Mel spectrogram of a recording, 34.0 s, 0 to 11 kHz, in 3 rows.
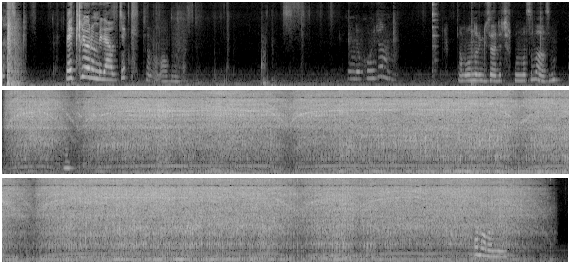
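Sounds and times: stick blender motor humming: 11.4 - 33.8.

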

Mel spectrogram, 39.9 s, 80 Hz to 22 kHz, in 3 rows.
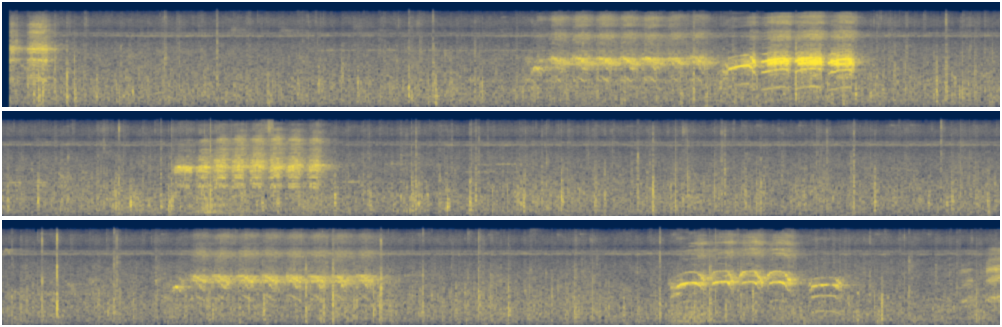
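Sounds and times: birds screeching loudly: 0.1 - 0.8, 35.6 - 37.9.

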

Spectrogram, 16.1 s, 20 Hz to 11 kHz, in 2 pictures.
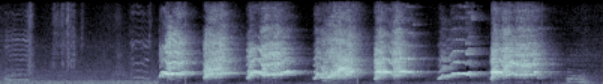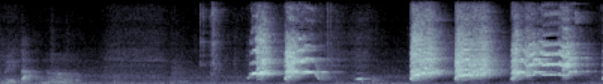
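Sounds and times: dog yelping: 0.0 - 0.6, 1.7 - 7.6, 11.3 - 16.0.

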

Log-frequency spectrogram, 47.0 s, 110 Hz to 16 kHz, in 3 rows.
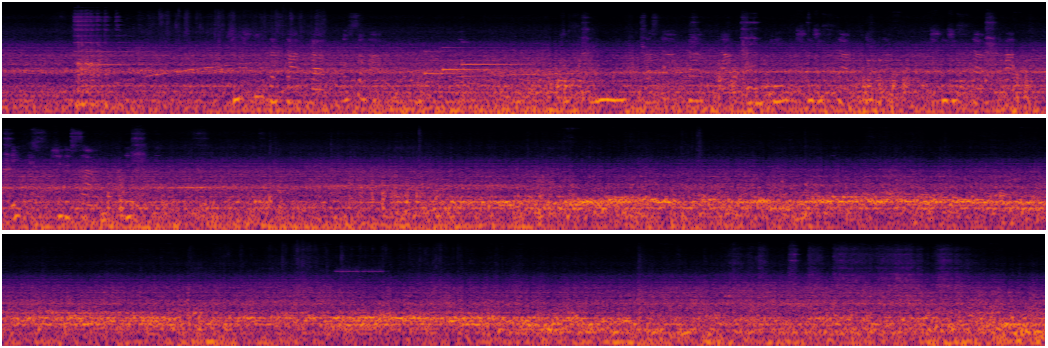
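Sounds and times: tram wheels rumbling on rails: 0.0 - 46.9
brief high tone: 1.1 - 2.1, 6.4 - 8.0.

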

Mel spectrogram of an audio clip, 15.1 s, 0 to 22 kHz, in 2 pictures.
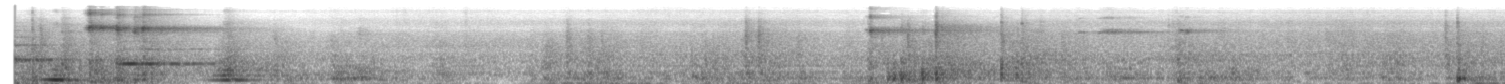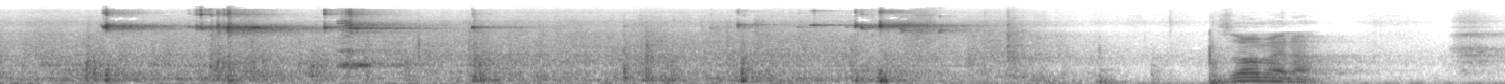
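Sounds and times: high squeaks: 0.1 - 1.5, 8.0 - 10.4, 11.0 - 12.6
metal roller shutter rattling: 0.1 - 13.0.

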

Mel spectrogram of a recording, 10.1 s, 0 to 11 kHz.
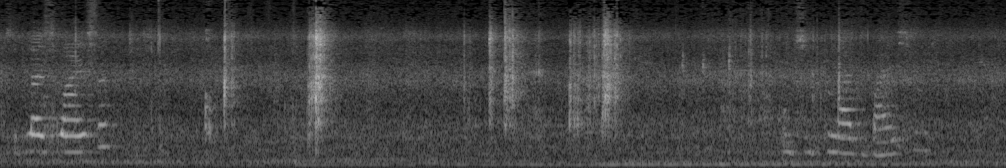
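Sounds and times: plastic toys clattering: 2.1 - 3.5, 4.6 - 6.4, 7.3 - 8.7.

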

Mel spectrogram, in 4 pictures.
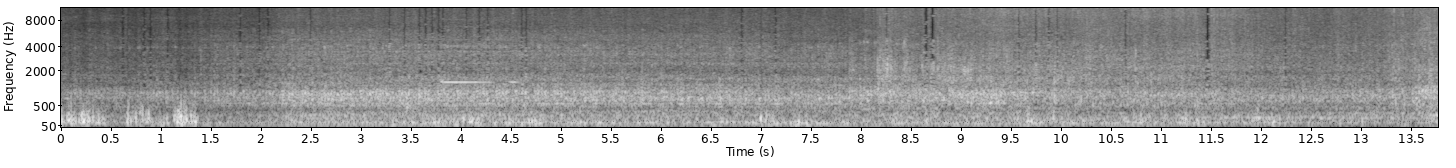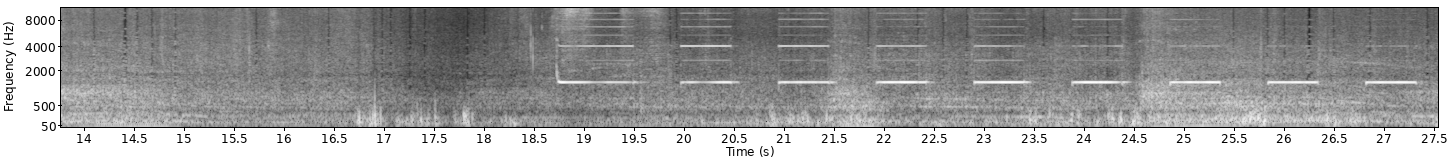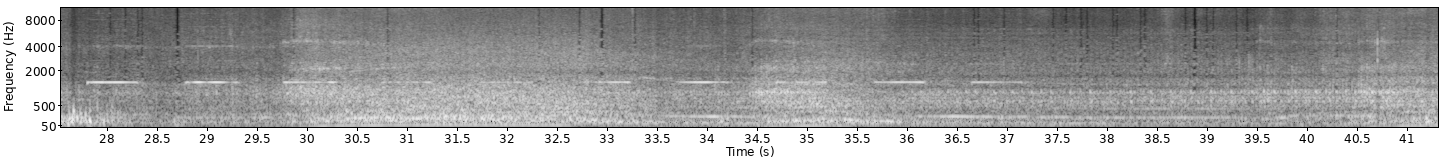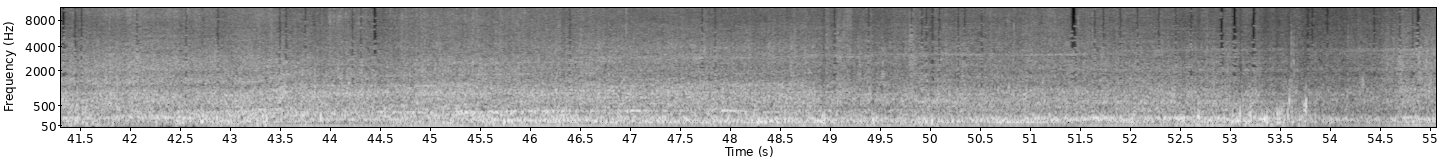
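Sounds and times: diesel engine under load: 0.0 - 55.0
truck backup alarm beeping: 3.7 - 4.8, 18.7 - 37.6.

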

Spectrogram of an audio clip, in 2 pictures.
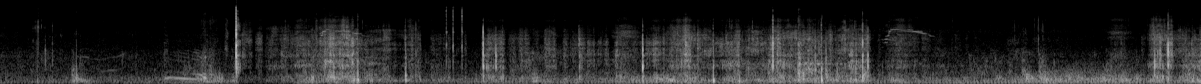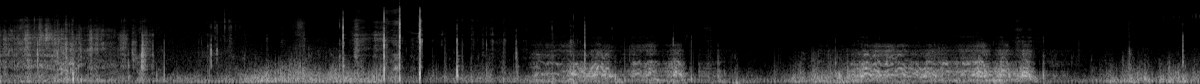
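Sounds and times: wind: 0.0 - 24.0
fishing reel clicks and knocks: 4.3 - 5.2.

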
